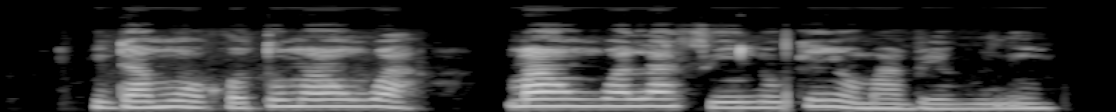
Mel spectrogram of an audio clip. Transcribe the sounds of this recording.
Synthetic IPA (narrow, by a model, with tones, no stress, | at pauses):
i˨da˨mũ˧ɔ˨kɔ˨to˦mãː˦˧n̩˦wa˦˨ | mãː˦n̩˦wa˦la˦ti˨˧˦nũ˧kɛ˦j̃ɔ̃˦˨mãː˧˦bɛ˨ɾu˨nĩ˧˦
